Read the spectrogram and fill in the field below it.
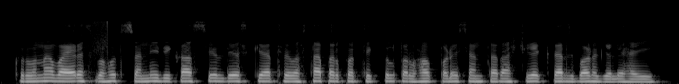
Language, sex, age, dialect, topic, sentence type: Magahi, male, 25-30, Central/Standard, banking, statement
